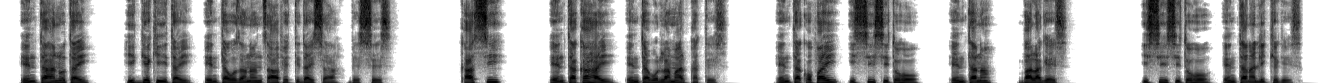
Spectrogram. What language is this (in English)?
Gofa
